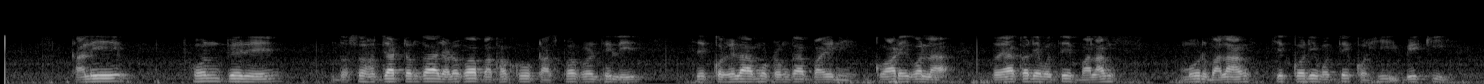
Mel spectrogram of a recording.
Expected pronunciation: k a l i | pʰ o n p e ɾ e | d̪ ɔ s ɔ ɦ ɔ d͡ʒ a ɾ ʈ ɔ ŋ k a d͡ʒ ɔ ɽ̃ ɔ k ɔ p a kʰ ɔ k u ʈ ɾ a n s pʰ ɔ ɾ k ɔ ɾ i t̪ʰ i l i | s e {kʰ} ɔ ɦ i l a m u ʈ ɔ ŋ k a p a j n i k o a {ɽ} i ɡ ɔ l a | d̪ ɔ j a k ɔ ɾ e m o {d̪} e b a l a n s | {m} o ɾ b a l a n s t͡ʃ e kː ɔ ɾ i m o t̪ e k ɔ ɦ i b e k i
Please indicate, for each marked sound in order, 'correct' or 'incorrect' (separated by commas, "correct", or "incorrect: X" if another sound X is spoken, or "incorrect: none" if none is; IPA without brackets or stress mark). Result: incorrect: k, correct, incorrect: t̪, correct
